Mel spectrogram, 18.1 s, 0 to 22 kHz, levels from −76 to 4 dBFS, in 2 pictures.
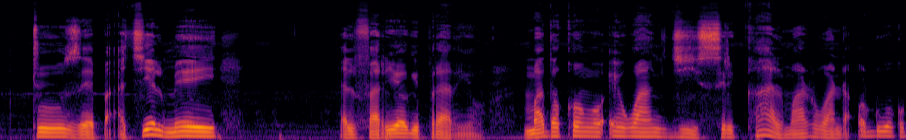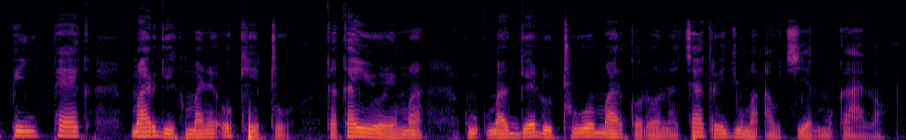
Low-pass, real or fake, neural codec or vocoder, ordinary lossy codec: none; real; none; none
